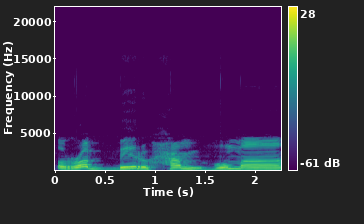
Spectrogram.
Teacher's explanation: रा साकिन मा कबल ज़ेर दूसरे कलमे में हो तो रा मोटा पढ़ा जाएगा। ये 2 कलमे हैं, रब्बिर और हमहुमा।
